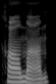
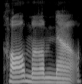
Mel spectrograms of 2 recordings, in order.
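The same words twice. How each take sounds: First: Very soft, faint request from the floor; retold feeble plea, barely voiced; weakly pleading. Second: Slow, weighted repeat of the request; mildly insistent, drawing out each word; insistent retold demand. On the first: Hungover sister lying on the shower floor, weakly pleading. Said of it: "just laying on the shower floor". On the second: Hungover woman asking her sister once more, insistent.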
